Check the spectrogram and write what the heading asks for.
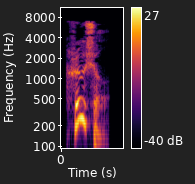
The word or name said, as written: crucial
